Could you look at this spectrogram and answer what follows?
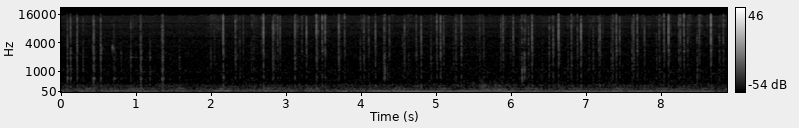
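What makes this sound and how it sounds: Long fingernails tap and scratch the printed label of an uncapped red plastic body mist bottle with a metal sprayer, partly full of liquid. Quick, irregular, crisp clicks and light scratching patter along steadily over a low, soft rumble. The clicks are bright.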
